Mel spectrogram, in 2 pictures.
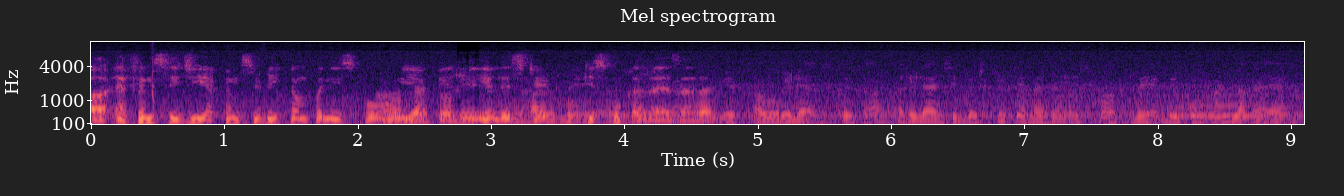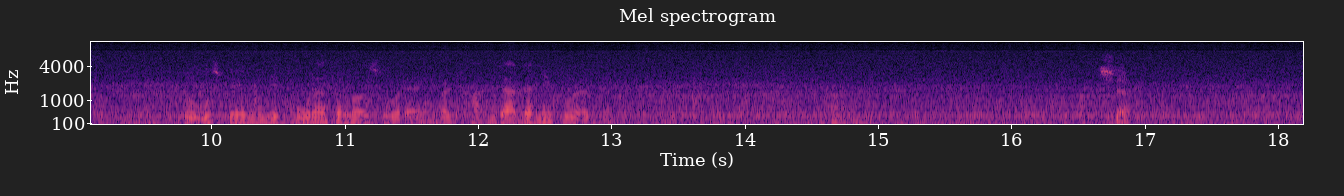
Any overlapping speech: Yes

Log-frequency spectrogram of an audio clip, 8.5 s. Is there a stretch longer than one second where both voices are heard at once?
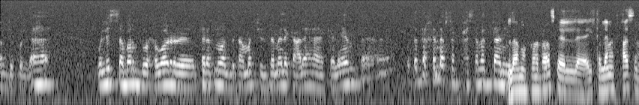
No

